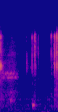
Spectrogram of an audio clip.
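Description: A metal pin tumbler lock is pounded down to seat its pins and then shaken, producing short bursts of light, bright, high-pitched clicking rattles with no ring. The rattle of the loose pin shows the lock is missing the spring in one of its chambers.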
